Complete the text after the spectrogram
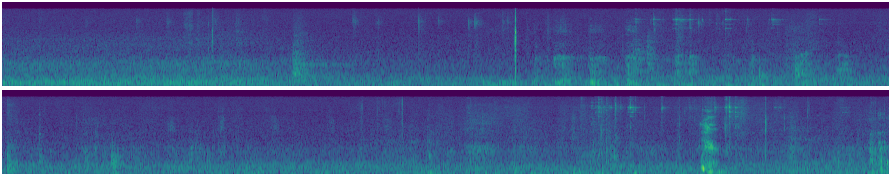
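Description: Dogs scamper and patter across a carpeted floor.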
